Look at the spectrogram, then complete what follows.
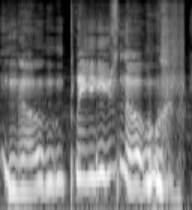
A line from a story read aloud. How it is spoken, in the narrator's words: whimpered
